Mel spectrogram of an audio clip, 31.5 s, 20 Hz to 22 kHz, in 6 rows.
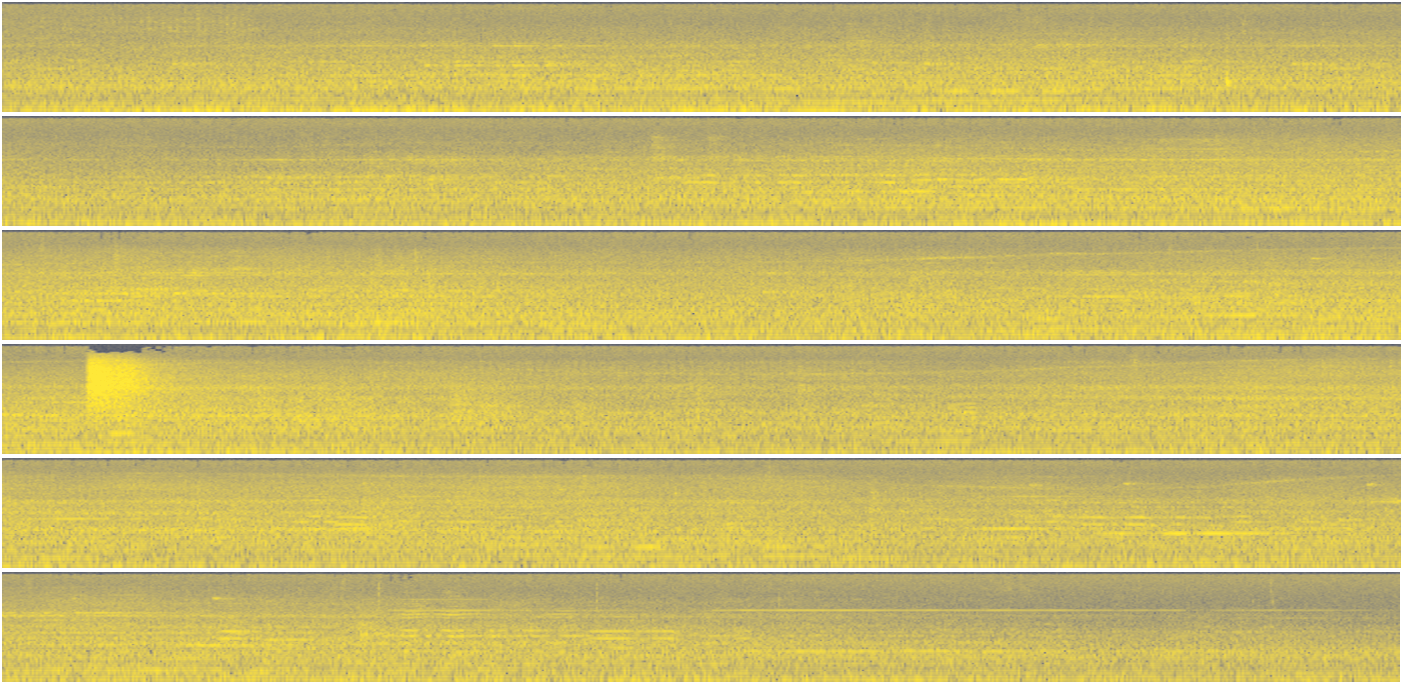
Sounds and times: instrumental music 0.5 - 29.8

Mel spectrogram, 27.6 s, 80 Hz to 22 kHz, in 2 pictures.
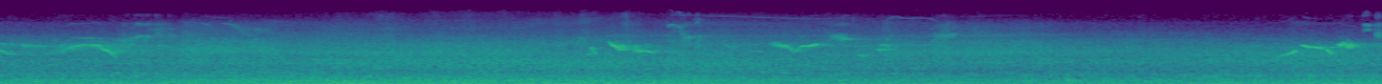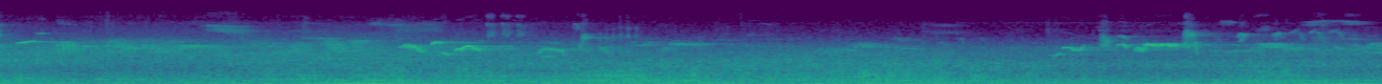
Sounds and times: birdsong 12.8 - 21.4
birdsong 24.3 - 27.6

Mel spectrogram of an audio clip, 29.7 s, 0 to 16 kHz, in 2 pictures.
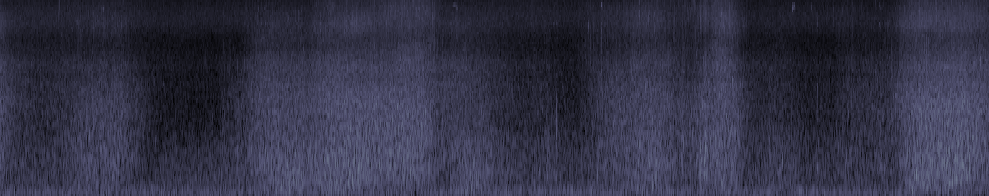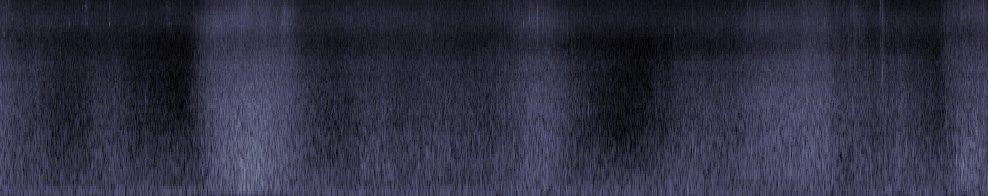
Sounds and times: waves 0.0 - 2.2
waves 3.2 - 23.9
waves 24.7 - 29.6

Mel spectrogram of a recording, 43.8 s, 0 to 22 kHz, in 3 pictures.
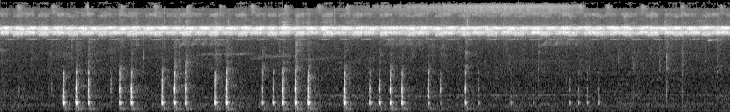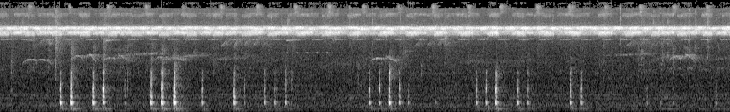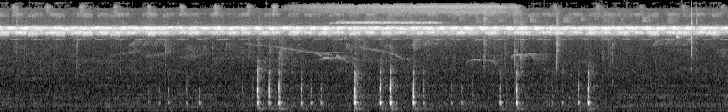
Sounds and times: small woodpecker 1.1 - 12.1
small woodpecker 14.8 - 29.2
small woodpecker 31.5 - 41.6

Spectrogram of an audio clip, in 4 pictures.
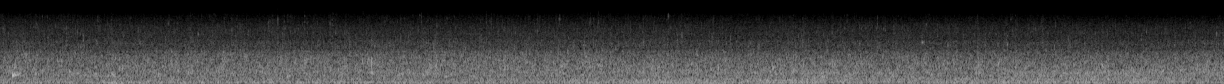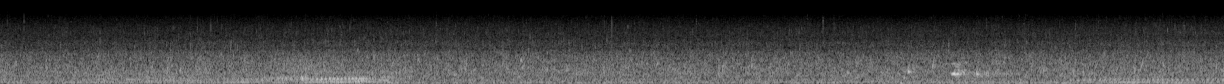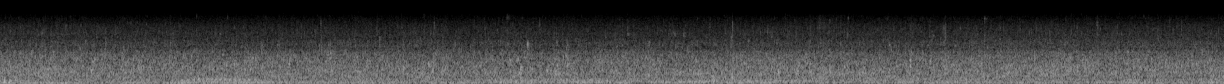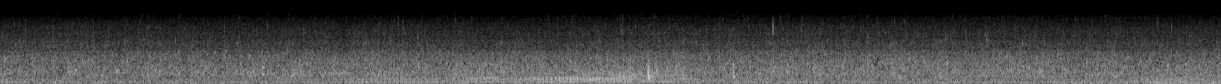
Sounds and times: river 0.0 - 48.9
city hum 19.6 - 34.1

